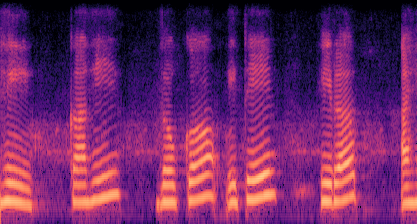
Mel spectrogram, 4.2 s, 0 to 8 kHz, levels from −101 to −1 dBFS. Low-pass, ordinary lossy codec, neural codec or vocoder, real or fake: 7.2 kHz; Opus, 24 kbps; codec, 16 kHz, 1.1 kbps, Voila-Tokenizer; fake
